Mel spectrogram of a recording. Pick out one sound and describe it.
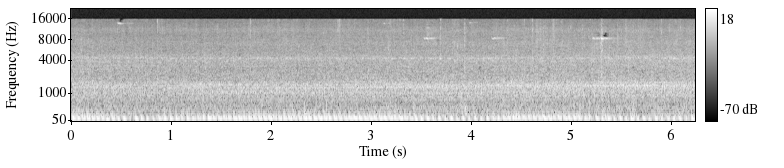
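Tyres crunch on gravel.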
